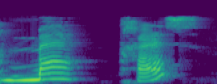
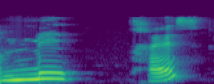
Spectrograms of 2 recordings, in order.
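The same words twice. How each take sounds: First: The first vowel is an open 'è' sound. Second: The first vowel is a closed 'é' sound. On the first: "J'aurais pu lire maîtresse" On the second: "le A et le I se prononcent et"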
